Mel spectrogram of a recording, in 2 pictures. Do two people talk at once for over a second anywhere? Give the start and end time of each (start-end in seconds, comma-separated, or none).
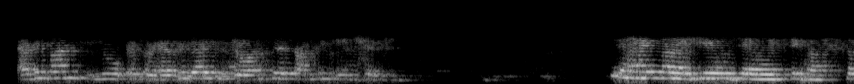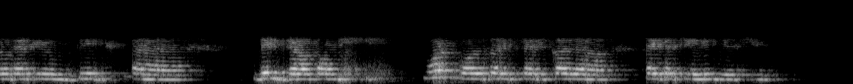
6.7-8.1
